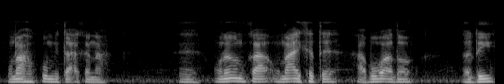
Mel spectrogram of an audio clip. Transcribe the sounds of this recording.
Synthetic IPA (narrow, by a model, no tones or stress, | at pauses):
ɔnaɦukumːit̪aʔkana | ɛɔnɛɔnkaɔnaʔajkʰɛt̪ɛabɔwaʔd̪ɔəɖi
